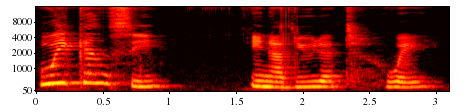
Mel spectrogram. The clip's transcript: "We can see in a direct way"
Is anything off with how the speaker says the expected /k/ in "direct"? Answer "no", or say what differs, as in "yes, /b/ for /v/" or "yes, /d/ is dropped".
yes, /k/ is dropped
